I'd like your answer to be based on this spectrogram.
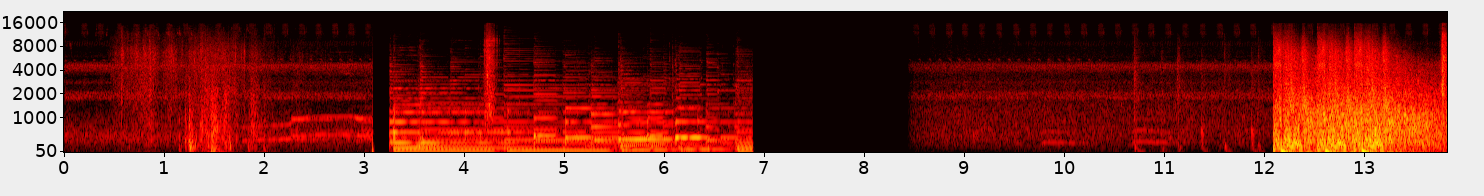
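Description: Gunshots from the Wii hunting game Buck Fever, sharp cracks among outdoor insect chirps, followed by a burst of musical game sound, a silent gap, then a loud noisy blast near the end.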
